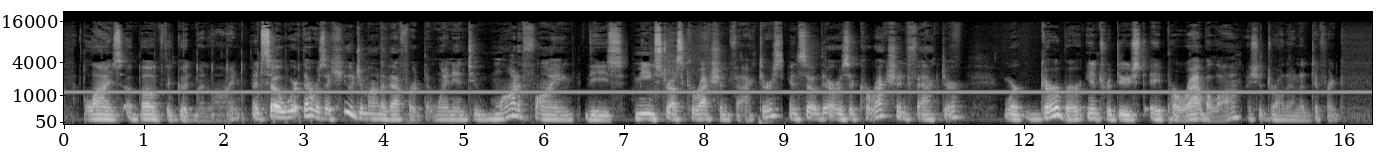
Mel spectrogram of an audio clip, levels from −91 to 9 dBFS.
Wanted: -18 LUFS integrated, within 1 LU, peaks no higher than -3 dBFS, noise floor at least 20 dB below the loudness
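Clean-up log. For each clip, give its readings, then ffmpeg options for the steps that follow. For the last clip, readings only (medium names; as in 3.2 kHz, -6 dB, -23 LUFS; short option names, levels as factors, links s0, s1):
steady tone 1.2 kHz; tone level -30 dBFS; loudness -21.0 LUFS; peak level -1.5 dBFS; loudness target -18.0 LUFS
-> -af "bandreject=f=1200:w=30"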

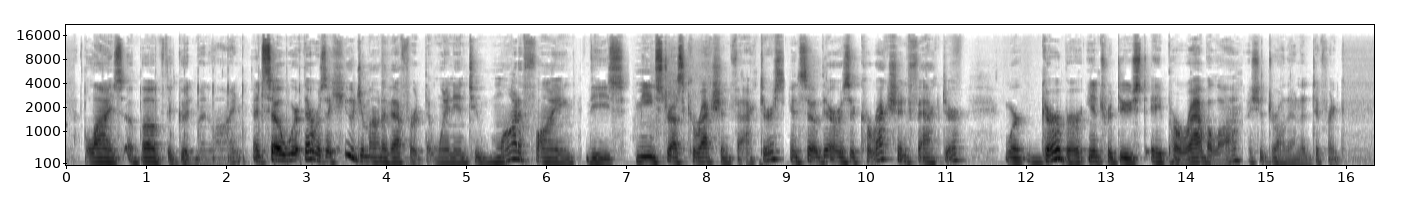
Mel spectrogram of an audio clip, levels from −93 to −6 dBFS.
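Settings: steady tone not found; loudness -21.0 LUFS; peak level -2.0 dBFS; loudness target -18.0 LUFS
-> -af "volume=1.41,alimiter=limit=0.708:level=0:latency=1"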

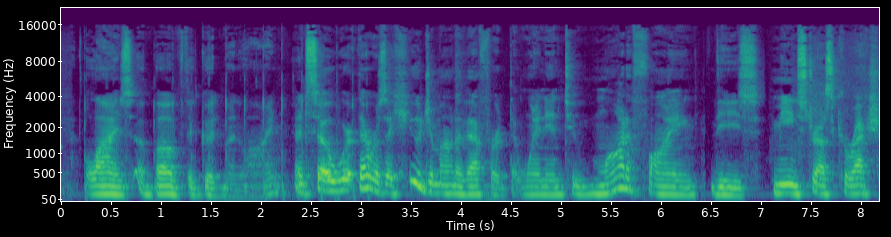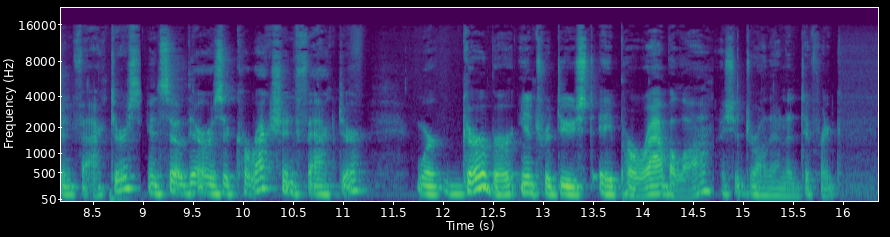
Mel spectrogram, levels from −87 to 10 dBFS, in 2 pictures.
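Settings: loudness -18.5 LUFS; peak level -3.0 dBFS; noise floor -46 dBFS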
